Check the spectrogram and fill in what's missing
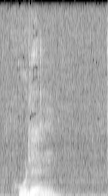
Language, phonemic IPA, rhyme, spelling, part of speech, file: German, /ˈhuːdl̩n/, -uːdl̩n, hudeln, verb, De-hudeln.ogg
- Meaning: 1. to hurry; (by extension) to mess up, huddle 2. to scold, mistreat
